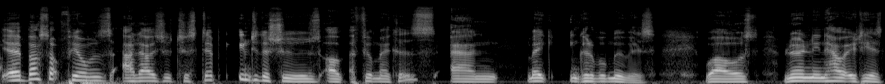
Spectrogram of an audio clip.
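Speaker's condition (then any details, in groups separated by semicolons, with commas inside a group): Down syndrome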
